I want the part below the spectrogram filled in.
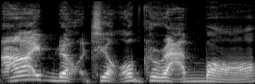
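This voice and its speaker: A put-on character voice speaks at a middle pitch. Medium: read story.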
